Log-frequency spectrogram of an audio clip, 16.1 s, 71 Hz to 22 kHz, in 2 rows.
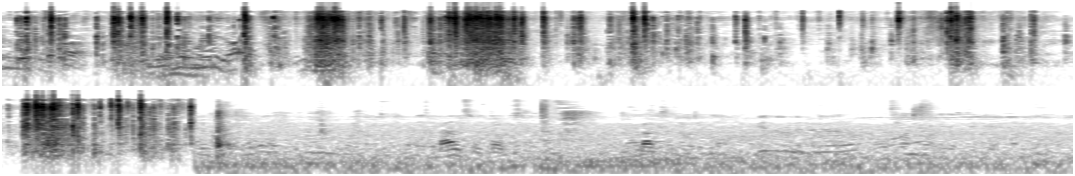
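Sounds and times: glass crunching and crackling: 0.0 - 9.5
low traffic rumble: 0.0 - 16.0.

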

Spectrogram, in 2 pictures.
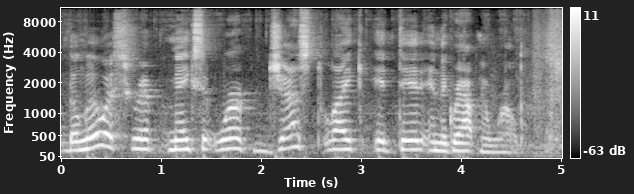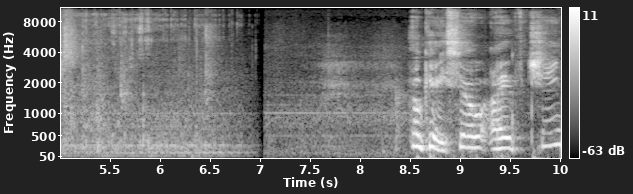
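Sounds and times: faint background hum: 0.0 - 10.0.

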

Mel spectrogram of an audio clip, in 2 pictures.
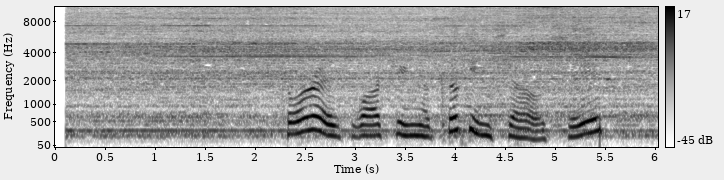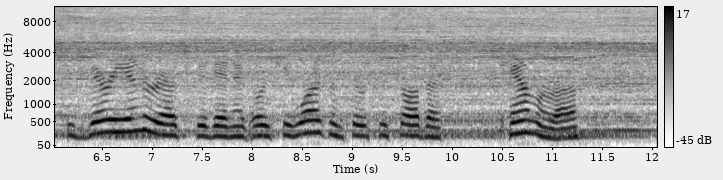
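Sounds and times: appliance motor whirring: 0.2 - 12.0.

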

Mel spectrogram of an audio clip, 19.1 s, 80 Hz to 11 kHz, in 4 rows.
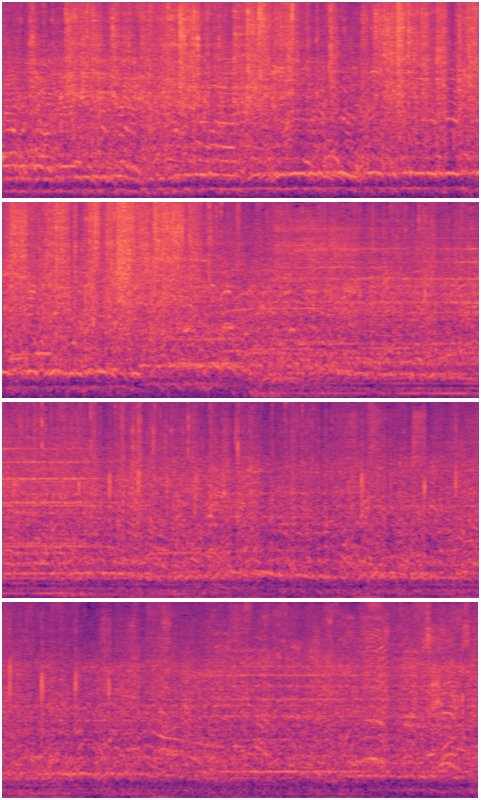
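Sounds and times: music over public address: 0.0 - 19.0
stadium crowd noise: 0.0 - 19.0.

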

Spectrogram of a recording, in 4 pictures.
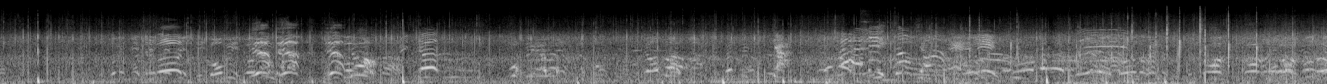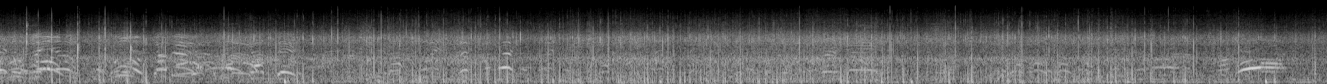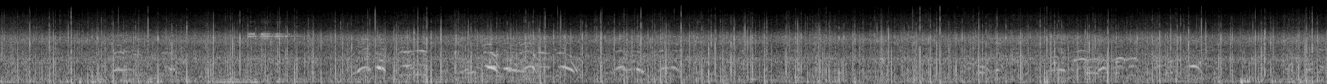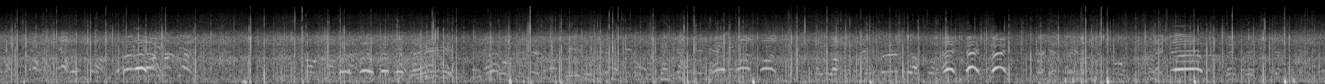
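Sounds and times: rain falling on an umbrella: 0.0 - 53.0
faint shouts: 2.5 - 11.5.

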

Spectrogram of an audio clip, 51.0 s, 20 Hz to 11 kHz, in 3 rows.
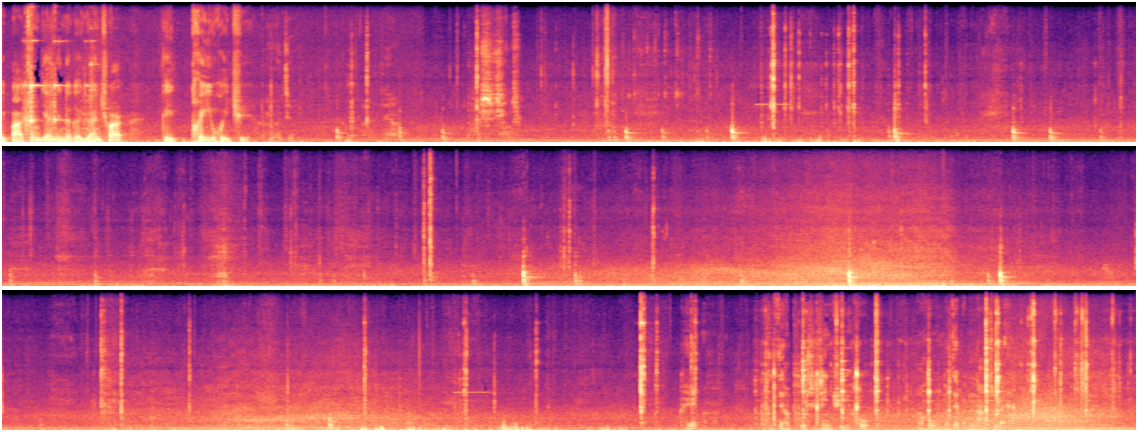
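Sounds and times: metal clicks and knocks: 0.0 - 1.7, 4.8 - 7.0, 8.0 - 14.1, 23.2 - 27.2, 31.2 - 32.4, 43.5 - 44.1, 45.2 - 51.0.

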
